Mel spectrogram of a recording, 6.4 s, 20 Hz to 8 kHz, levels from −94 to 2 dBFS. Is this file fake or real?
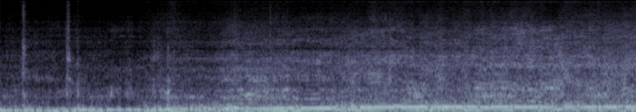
fake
